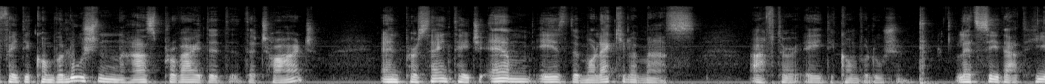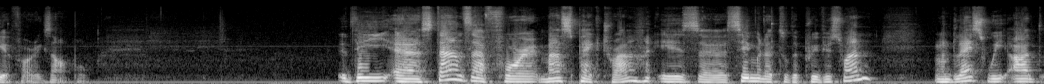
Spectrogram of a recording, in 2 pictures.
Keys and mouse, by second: 10.4 click, 16.0-17.5 drag, 18.0 click.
